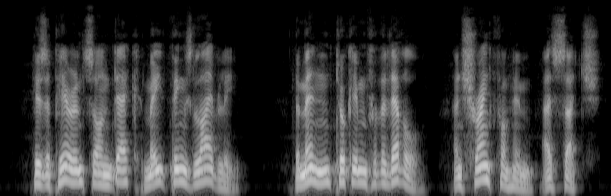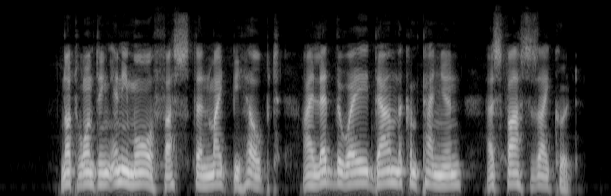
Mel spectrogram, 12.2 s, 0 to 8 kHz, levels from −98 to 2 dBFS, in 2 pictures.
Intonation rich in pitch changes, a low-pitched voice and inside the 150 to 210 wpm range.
No: average, 3.4 semitones; low, 125 Hz; average, 200 wpm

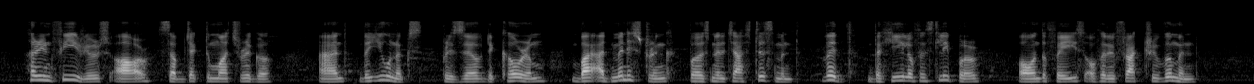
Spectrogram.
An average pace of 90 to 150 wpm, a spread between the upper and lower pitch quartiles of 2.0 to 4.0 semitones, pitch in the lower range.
No: average, 140 wpm; average, 3.2 semitones; medium, 145 Hz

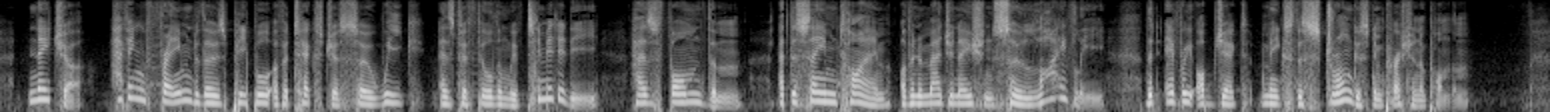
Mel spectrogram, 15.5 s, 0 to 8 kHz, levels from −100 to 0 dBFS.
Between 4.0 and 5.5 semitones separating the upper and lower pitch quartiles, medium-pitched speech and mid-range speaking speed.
Yes: average, 4.7 semitones; medium, 165 Hz; average, 145 wpm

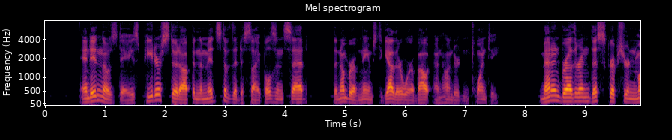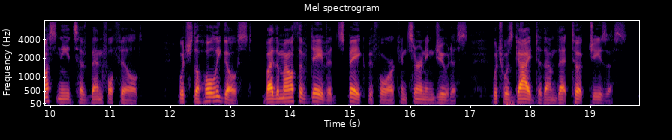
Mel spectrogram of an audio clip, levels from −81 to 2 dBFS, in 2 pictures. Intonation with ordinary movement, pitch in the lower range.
No: wide, 6.0 semitones; low, 115 Hz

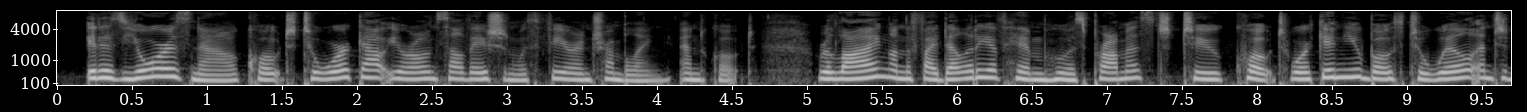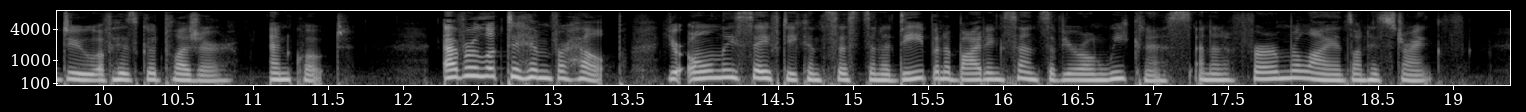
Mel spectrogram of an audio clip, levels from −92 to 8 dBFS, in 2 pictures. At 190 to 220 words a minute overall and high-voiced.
Yes: average, 200 wpm; high, 220 Hz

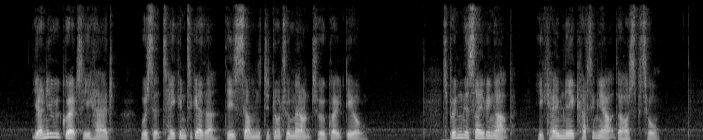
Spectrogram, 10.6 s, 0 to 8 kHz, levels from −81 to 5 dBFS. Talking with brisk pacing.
No: average, 170 wpm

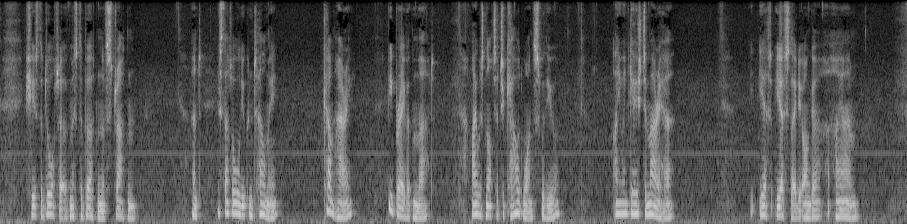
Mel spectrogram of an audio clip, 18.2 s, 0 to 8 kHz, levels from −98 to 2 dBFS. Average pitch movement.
No: wide, 5.9 semitones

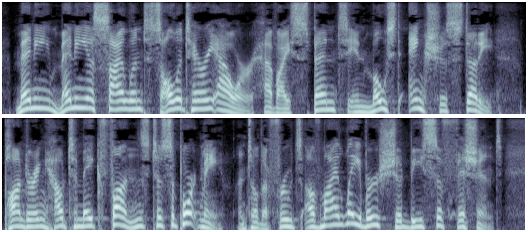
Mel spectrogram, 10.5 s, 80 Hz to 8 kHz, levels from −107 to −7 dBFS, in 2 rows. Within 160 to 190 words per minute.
Yes: average, 180 wpm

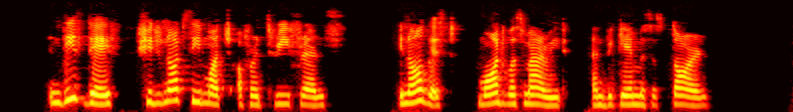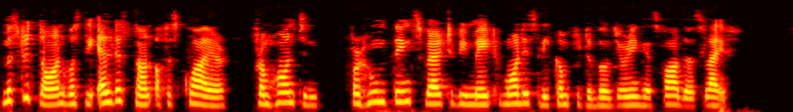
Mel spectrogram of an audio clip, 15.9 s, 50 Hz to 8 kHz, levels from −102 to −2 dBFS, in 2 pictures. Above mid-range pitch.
Yes: high, 195 Hz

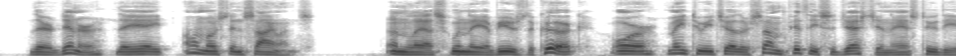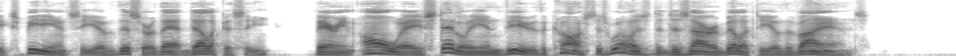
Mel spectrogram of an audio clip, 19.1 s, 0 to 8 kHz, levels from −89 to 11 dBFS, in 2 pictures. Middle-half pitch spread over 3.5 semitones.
Yes: average, 4.2 semitones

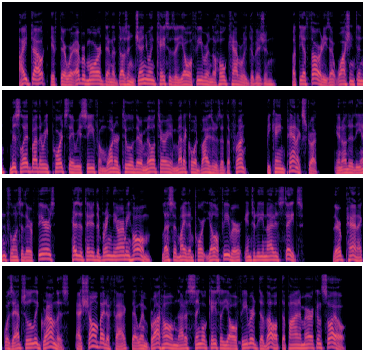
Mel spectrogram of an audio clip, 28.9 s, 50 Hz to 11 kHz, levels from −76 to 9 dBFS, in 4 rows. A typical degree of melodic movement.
Yes: average, 3.7 semitones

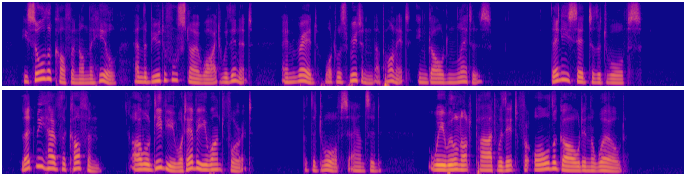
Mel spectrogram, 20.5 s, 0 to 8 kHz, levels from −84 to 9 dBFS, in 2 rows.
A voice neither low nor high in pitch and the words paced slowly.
No: medium, 160 Hz; average, 180 wpm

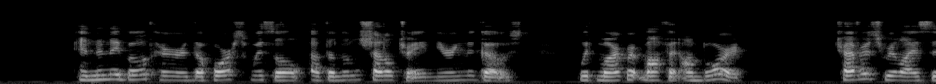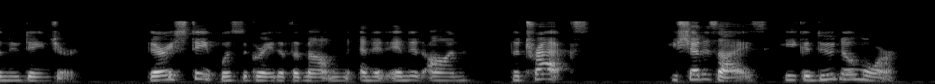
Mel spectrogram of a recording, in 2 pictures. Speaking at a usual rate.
Yes: average, 155 wpm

